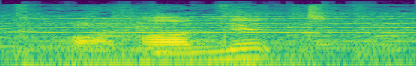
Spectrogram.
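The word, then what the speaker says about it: H'aanit: Oh, how do you say her name? Hanit? Yeah. Your name is Hanit, you are a hunter.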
